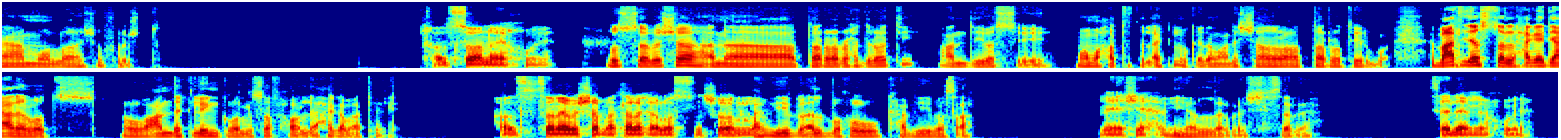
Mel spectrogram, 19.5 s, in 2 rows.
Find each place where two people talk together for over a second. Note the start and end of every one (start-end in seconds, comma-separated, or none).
none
